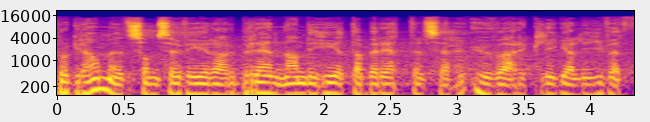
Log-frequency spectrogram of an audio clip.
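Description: Over light background noise, a man with medium pitch and monotone, flat intonation speaks at a moderate pace. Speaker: storyteller, actor, presenter. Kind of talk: radio program presenter intro. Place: studio. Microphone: handheld.

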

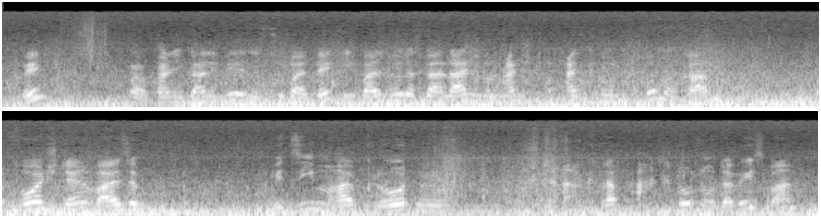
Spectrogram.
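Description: Loud background noise surrounds this recording. Through it, a man talks at a fairly quick pace. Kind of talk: casual vlog chat. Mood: relaxed and content. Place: boat. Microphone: camera far.

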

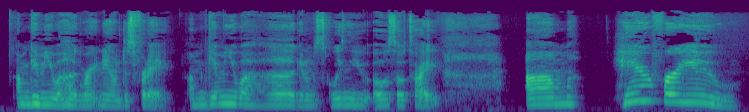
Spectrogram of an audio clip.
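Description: Against a quiet background, a woman talks at a moderate pace and medium pitch with lively intonation. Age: 40s. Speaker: YouTube vlogger. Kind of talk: casual monologue to camera. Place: home room. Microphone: phone near.

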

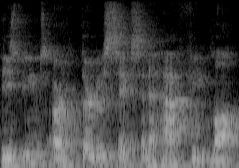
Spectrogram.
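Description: There is audible room echo as a man talks at a moderate pace.

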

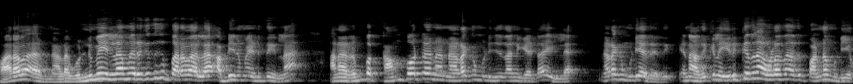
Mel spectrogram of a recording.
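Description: The man's voice sits high in pitch. He uses lively intonation. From Kanyakumari district, Tamil Nadu. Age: 50s. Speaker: amputee sharing prosthetic limb experience. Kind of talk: testimonial. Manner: conversational, halting.

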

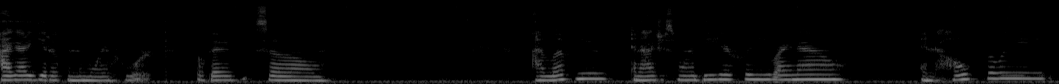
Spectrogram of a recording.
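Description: Soft-spoken and somewhat breathy, a woman talks at a fairly slow pace in a gentle, dark, mellow tone, leaving long, frequent pauses. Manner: soft, gentle comforting ASMR voice. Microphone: phone near.

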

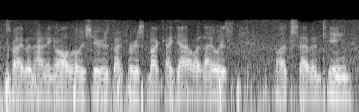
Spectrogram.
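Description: Monotone and flat, a man's fairly low voice comes through dry with no echo amid noticeable background noise. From US Midwest, northern Wisconsin. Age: 90s. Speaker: hunter. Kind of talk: interview. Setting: outdoors. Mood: proud, nostalgic, cheerful.

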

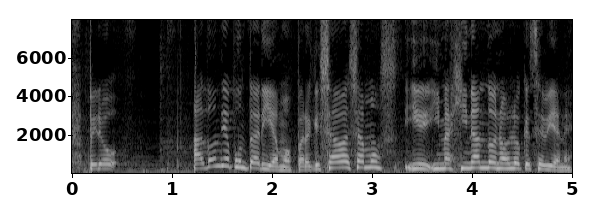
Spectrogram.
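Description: A woman with lively intonation, faint music in the background

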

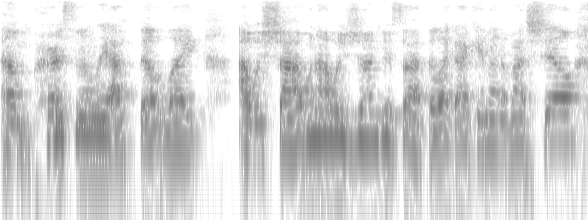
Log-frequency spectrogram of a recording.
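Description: A woman at a moderate pace with very wide pitch swings and audible room echo. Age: 20s. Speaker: YouTuber, student; YouTuber. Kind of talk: casual vlog monologue; casual vlog chat. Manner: hesitant, many fillers. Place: home room. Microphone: phone near.

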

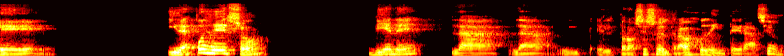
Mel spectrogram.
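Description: In a Rioplatense accent, a man speaks at a very slow pace with lively intonation. Long, frequent pauses break up his speech. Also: medium pitch for a man. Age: 30s. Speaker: psychologist. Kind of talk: interview, explanatory. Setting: video call.

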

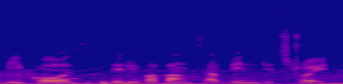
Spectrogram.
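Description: A man speaks in a dry sound with no echo. Noticeable background noise is present. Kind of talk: on-site explanation to camera. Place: waterside. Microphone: phone near.

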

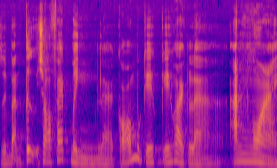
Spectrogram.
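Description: Over a quiet background, the male speaker uses ordinary pitch variation. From Vietnam. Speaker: study-abroad consultant; podcast guest. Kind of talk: interview. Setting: studio. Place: studio. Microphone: studio mic.

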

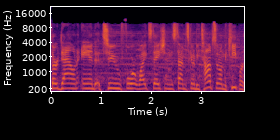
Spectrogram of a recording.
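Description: A man with a high pitch talks at a fairly quick pace in an animated tone, with noticeable background noise behind him. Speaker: football play-by-play announcer. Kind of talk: live sports commentary over game highlights, calling each play as it happens. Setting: highlight video with clips from different game broadcasts. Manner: fast, animated play-by-play delivery, rising excitement on big hits and interceptions; clipped, rapid-fire play calls with occasional fillers.

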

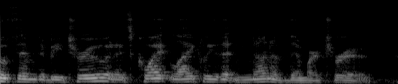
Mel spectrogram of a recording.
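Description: A dark, mellow male voice at a fairly slow pace. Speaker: presenter. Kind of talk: casual vlog chat. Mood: relaxed, wry storytelling. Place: home room. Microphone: camera far.

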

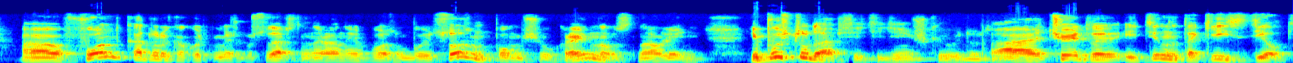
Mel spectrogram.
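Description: This man talks at a very fast pace and a medium pitch. His pitch swings very widely over a quiet background. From Russia. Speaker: lawyer and opposition blogger; lawyer, opposition blogger. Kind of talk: interview. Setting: remote link. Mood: confident, argumentative. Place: home room. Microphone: webcam.

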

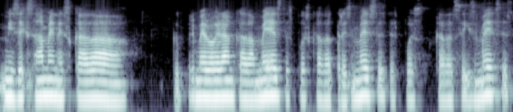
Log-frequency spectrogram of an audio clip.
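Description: At a fairly slow pace, a woman speaks with monotone, flat intonation. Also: fairly low pitch for a woman. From Ecuador. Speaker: singer; interviewee. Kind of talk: interview. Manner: halting. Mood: reflective, personal. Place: home room. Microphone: lapel.

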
